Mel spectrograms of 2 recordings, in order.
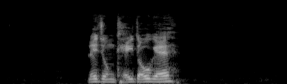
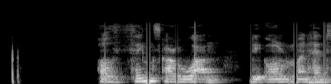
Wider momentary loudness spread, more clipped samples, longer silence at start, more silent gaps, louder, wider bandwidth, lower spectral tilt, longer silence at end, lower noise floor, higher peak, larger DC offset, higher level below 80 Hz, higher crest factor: second, 5 LU vs 12 LU; neither; about the same, 0.9 s vs 1 s; neither; second, -24 LUFS vs -16 LUFS; first, 11.5 kHz vs 7.2 kHz; second, -4 dB/octave vs -8.5 dB/octave; first, 1.1 s vs 0 s; second, -70 dBFS vs -82 dBFS; second, -6 dBFS vs 0 dBFS; neither; second, -60 dBFS vs -42 dBFS; first, 22 dB vs 16 dB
